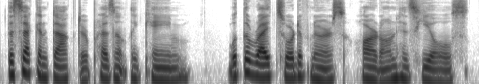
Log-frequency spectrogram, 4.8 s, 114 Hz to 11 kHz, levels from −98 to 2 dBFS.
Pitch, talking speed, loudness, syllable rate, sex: 155 Hz, 190 wpm, -21 LUFS, 5.0 syllables/s, female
